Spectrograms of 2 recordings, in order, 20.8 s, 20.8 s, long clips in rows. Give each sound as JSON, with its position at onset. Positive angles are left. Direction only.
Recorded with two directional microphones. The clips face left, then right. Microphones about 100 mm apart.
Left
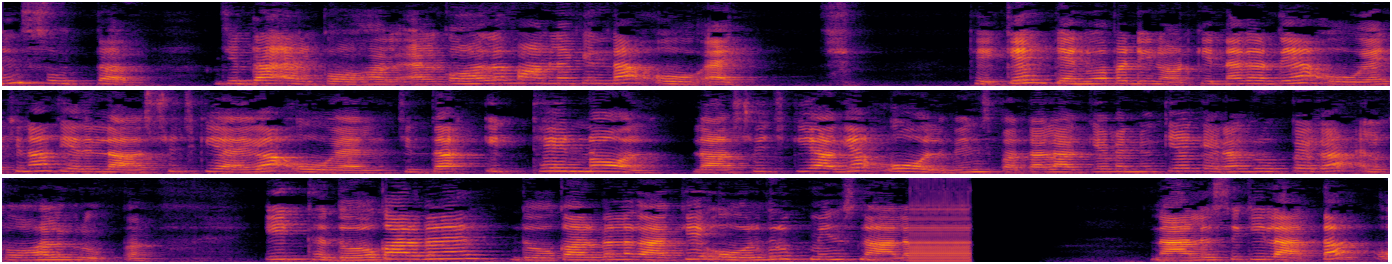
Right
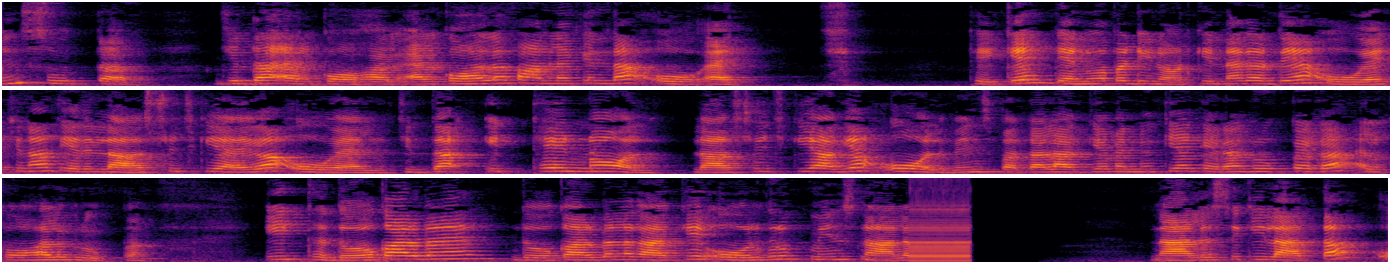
{"t": 1.0, "sound": "a woman's voice", "side_deg": -20}
{"t": 1.7, "sound": "a woman's voice", "side_deg": -40}
{"t": 4.8, "sound": "a woman's voice", "side_deg": -35}
{"t": 19.6, "sound": "a woman's voice", "side_deg": -30}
